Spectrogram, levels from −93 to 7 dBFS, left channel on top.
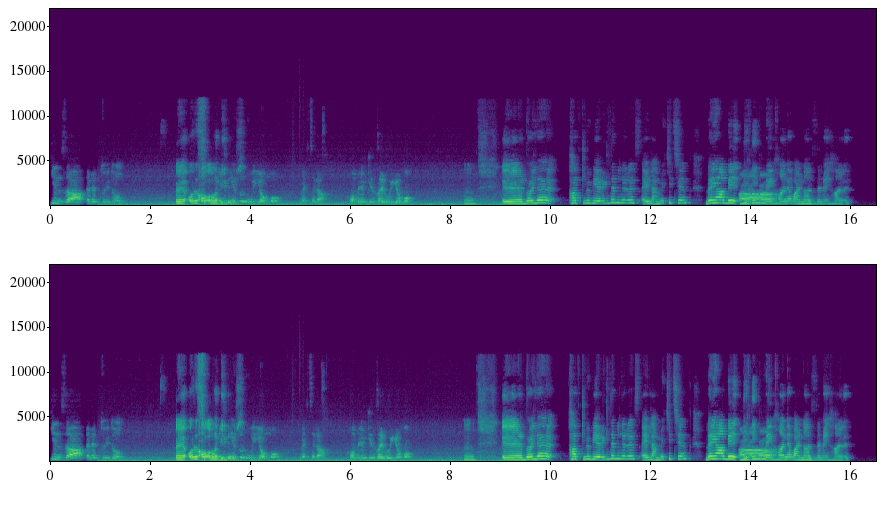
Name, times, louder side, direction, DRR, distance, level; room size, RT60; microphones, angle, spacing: voice 1, 0.0-1.5 2.9-4.6 5.0-5.5 6.0-7.2 13.8-14.6, right 2 dB, 85° right, 3 dB, 5.5 m, -25 dB
sound 1, 0.9-9.8, right 1 dB, 10° right, 1.2 m, -36 dB
voice 2, 2.5-3.8 8.3-10.1 10.4-12.7 13.1-16.0, right 3 dB, 60° right, 10 dB, 0.7 m, -20 dB
8.7 x 8.6 x 4.8 m, 0.27 s
head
